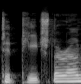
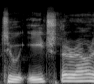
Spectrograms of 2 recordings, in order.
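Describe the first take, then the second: First: The t sound runs on, making teach. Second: The words to and each stay separate. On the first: The speaker calls it wrong. "it's like to teach their own" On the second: The speaker calls it right. "instead of to each their own"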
